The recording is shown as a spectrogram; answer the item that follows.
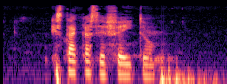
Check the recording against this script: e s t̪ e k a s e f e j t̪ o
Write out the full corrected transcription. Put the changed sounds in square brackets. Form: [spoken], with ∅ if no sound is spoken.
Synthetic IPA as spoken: e s t̪ [a] k a s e f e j t̪ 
